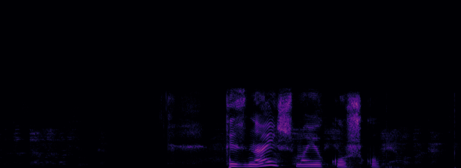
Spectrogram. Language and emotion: Russian, neutral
